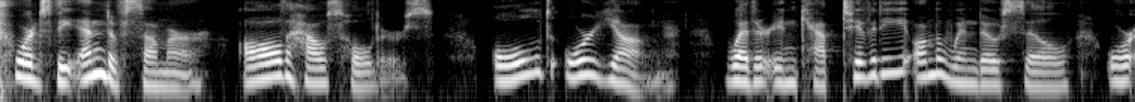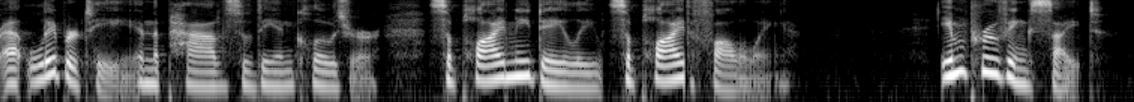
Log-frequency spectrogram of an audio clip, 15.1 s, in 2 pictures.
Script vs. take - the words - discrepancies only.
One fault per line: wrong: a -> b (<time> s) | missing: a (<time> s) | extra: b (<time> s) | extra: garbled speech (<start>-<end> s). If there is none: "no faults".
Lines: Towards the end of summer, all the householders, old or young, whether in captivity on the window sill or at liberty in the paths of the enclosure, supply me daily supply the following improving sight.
no faults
